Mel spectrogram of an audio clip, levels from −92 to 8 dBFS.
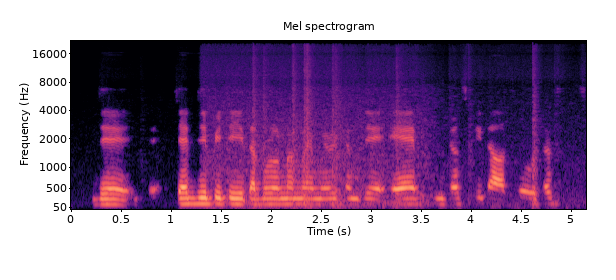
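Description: Speech recorded with background room noise, which rises by about 14 dB at around one and a half seconds and then sits about 19 dB below the voice. Noise suppressor artifacts run through the whole clip. The suppressor cuts bands it judges to be steady noise, frame by frame, by about 17 dB. So the background drops away in the gaps and swells back up under the speech.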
